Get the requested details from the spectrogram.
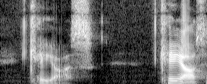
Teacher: the final s makes a true s sound s with no voice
